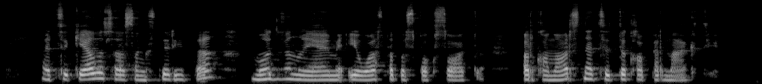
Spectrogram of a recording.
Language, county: Lithuanian, Alytus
